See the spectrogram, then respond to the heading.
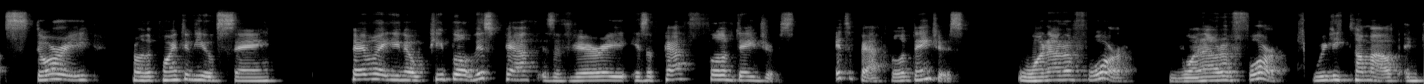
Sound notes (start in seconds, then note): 3.0 non-english speech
